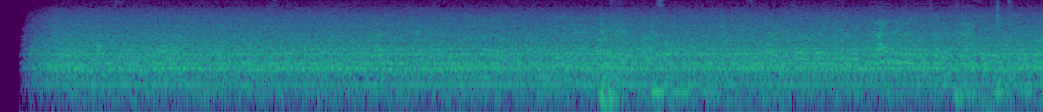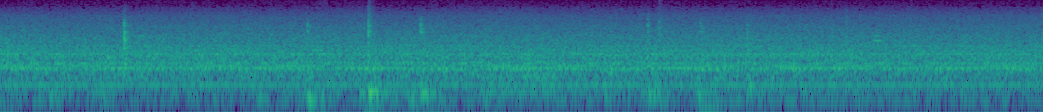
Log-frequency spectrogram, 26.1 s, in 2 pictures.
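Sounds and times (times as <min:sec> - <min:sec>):
computer room fans humming: 0:00.4 - 0:26.0.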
